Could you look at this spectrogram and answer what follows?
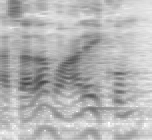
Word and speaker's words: assalamualaikum: Adapun asalamualaikum harusnya kumnya tidak ada mad asalamualaikum bukan asalamualaikum kumnya dipanjangkan salah itu ya secara pengucapan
